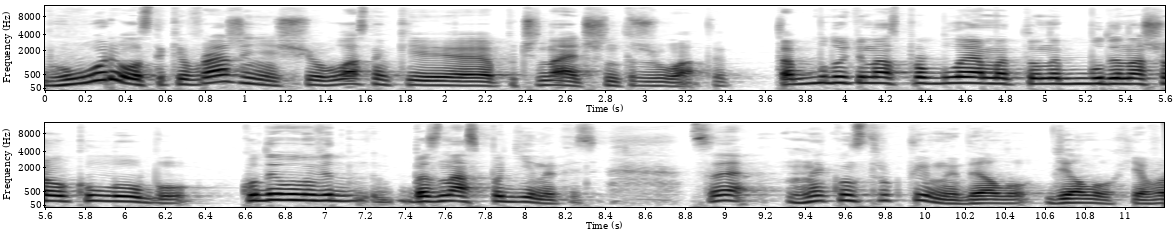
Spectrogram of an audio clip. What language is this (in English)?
Ukrainian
